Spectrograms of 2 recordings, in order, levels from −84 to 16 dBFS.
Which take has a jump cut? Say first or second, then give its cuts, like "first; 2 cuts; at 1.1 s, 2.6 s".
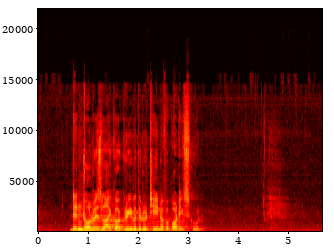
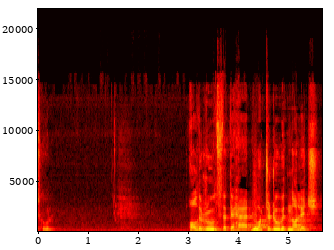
second; 1 cut; at 4.4 s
